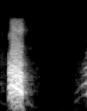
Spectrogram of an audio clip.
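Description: A dog barks once, loud and right next to the microphone during a podcast, followed after a pause by a softer, shorter yip.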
